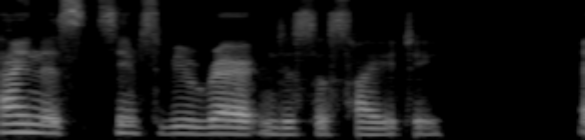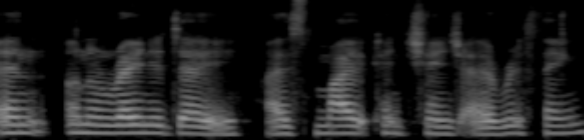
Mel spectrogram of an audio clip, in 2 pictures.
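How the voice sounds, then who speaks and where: A woman with a Brazilian accent speaks at a moderate pace. The recording is very clean with a silent background and a dry, close sound with no echo. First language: Portuguese. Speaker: storyteller. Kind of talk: storytelling performance. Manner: halting.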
